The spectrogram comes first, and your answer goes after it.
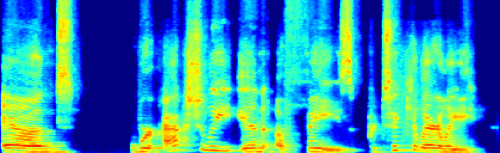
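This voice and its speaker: A woman's voice: fairly high pitch, animated, slow, fairly bright tone, recorded from a distance, low-quality recording. A woman from Canada in a group discussion, speaking earnestly and checking in with "you know what I mean?".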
